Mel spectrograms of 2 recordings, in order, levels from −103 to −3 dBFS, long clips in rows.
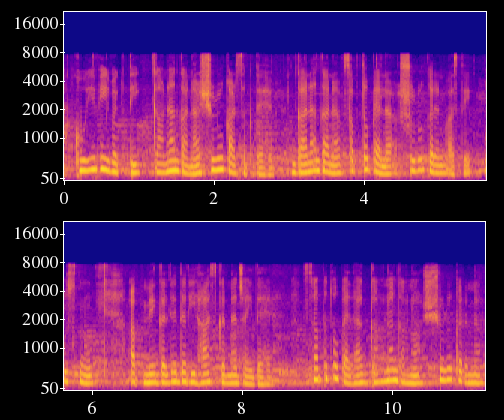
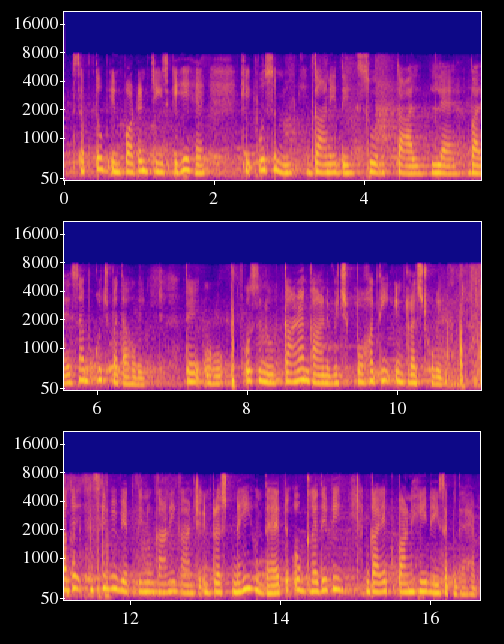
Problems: constant background noise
